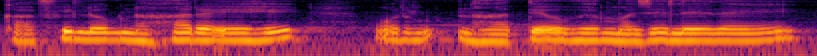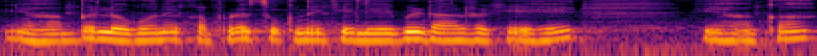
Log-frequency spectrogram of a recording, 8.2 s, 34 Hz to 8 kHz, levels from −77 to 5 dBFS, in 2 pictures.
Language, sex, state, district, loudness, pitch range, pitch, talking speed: Hindi, female, Haryana, Charkhi Dadri, -16 LUFS, 155-175 Hz, 165 Hz, 190 wpm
